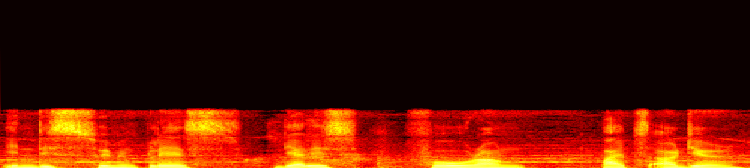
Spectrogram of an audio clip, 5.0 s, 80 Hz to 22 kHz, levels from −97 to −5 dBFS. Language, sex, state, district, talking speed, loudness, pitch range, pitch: English, male, Arunachal Pradesh, Lower Dibang Valley, 130 wpm, -17 LUFS, 130-150 Hz, 135 Hz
